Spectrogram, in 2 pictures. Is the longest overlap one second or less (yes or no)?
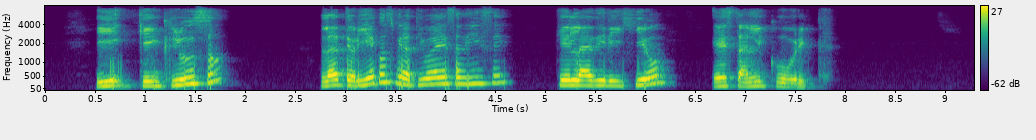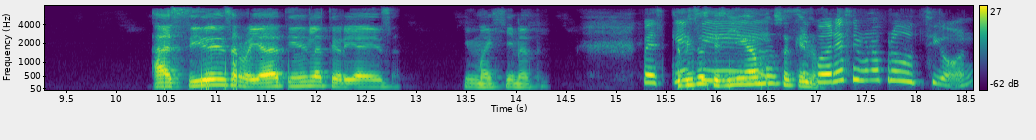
no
